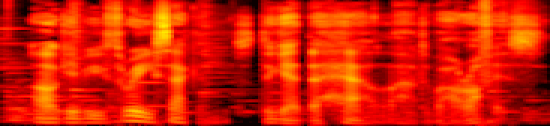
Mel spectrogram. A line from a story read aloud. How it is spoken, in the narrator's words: said Albert calmly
